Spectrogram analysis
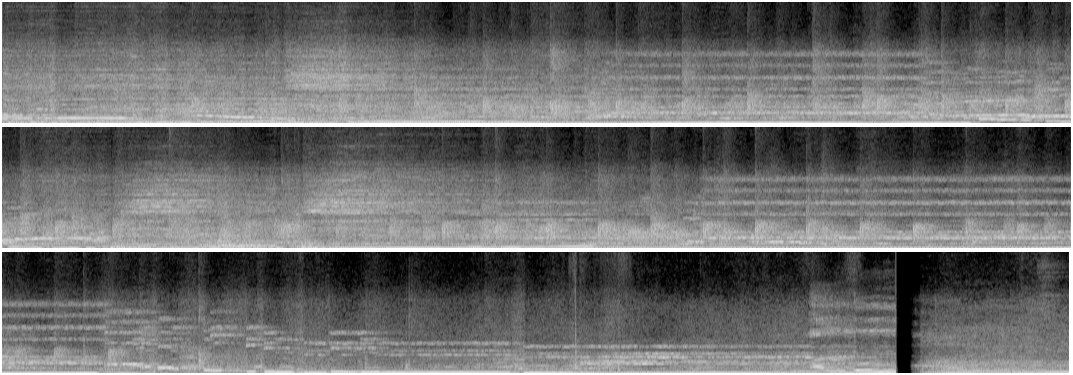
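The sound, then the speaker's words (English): Church audience shouting and yelling amen during a Sunday service, loud raised voices and whoops rising over dense, sustained music throughout, ending in a sudden brief drop near the close. “Somebody shout amen.”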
